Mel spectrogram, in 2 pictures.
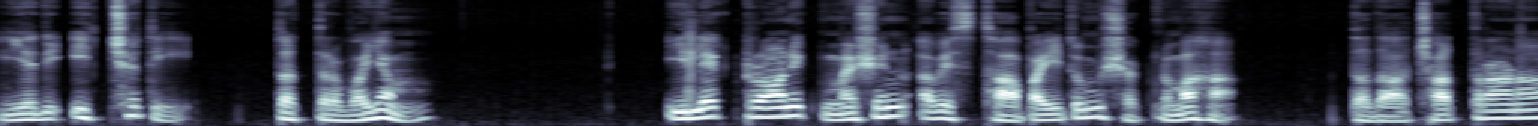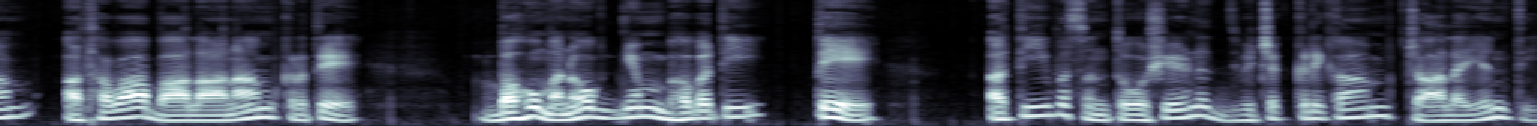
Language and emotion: Sanskrit, neutral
